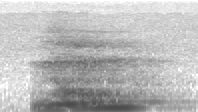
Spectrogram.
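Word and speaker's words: נֹחַ: But it should not have the ah sound on it. It should just be Nu.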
